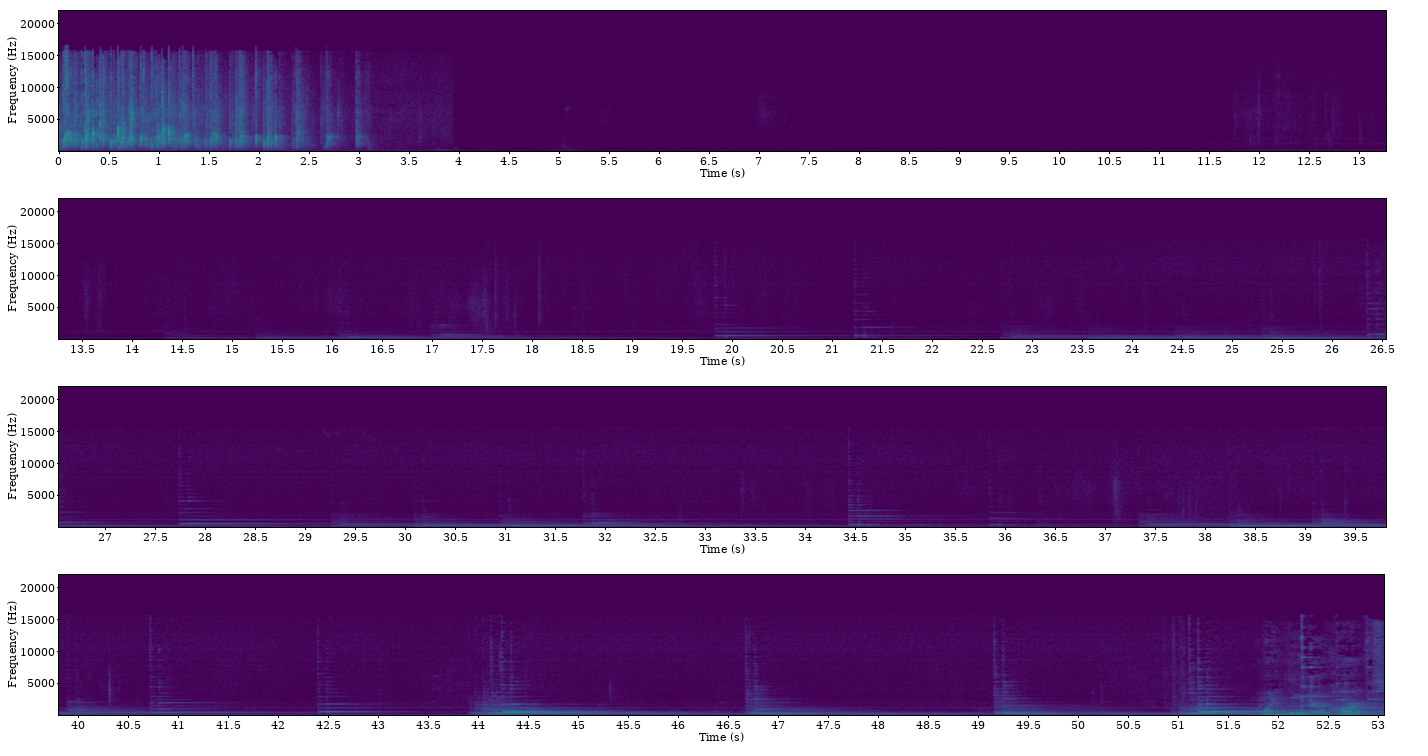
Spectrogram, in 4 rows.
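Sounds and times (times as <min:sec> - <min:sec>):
harp playing plucked notes: 0:14.2 - 0:53.0.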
